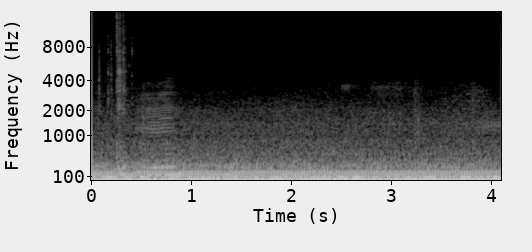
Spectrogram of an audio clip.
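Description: Car engine running steadily under way, heard from inside the cabin as a low, even drone with road noise.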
